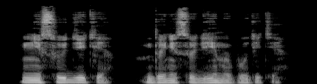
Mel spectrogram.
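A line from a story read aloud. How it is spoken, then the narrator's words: Sighing. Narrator (Russian): вздохнул Баратов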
